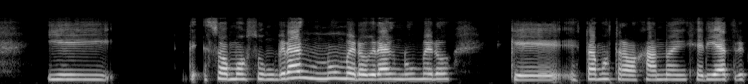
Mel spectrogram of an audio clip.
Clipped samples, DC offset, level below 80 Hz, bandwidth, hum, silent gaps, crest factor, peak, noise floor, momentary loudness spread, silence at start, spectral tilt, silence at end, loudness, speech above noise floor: under 0.1%; under 0.1%; -62 dBFS; 9.6 kHz; none; none; 16 dB; 0 dBFS; -79 dBFS; 13 LU; 0 s; -4 dB/octave; 0 s; -16 LUFS; 63 dB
